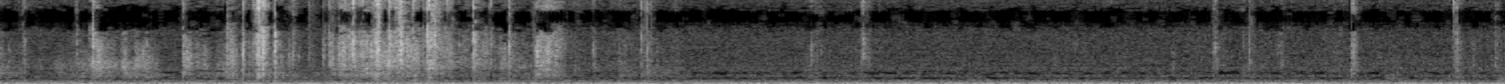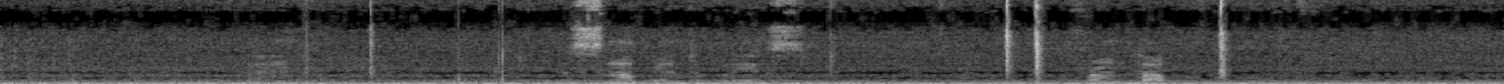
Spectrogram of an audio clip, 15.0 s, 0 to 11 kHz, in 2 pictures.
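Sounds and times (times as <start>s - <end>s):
low background rumble: 0.0s - 15.0s.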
